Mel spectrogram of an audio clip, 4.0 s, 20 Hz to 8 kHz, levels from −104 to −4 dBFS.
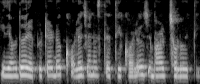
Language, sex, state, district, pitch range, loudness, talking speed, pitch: Kannada, female, Karnataka, Dharwad, 220-240 Hz, -30 LUFS, 120 wpm, 225 Hz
